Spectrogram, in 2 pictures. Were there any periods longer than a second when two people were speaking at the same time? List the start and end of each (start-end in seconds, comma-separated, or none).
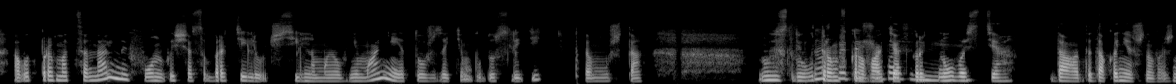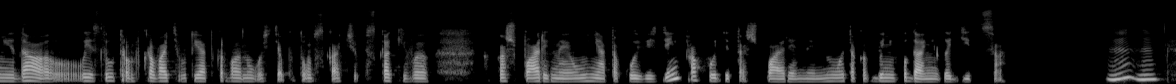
8.0-9.7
